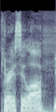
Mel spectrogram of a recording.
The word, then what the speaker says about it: Gracie Law: We have Kim Cattrall as Gracie Law. Did I say that right? – Yes, Gracie Law.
